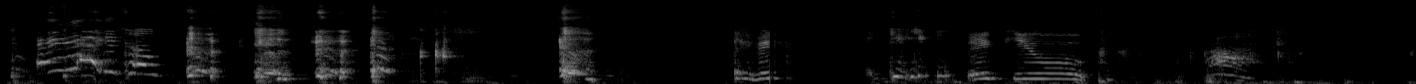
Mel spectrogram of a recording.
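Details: An adult mother gives several short, forced, pretend cough bursts to test her 3-year-old son's reaction, with the young child's voice between them; imitated cough.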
